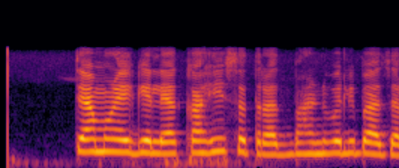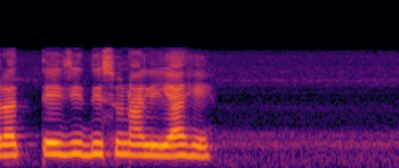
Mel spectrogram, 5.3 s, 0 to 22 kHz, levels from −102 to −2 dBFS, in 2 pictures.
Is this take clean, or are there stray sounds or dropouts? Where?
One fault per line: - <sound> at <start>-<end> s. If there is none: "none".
none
